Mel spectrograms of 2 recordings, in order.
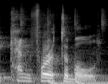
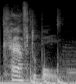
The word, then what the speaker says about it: comfortable: this word for instance you might be tempted to say comfortable if you say that we will be able to catch you but native speakers would rather say comfortable that's what we call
